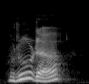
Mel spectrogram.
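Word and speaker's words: Ruder: The only thing that comes to mind is Ruda, the German word for rudder, pronounced the same way but woefully inappropriate for a shoe.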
